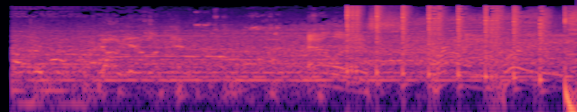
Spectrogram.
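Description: A basketball dribbled hard on a hardwood court during a fast break, with sharp bounces coming from a little past halfway, over a busy arena noise bed.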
